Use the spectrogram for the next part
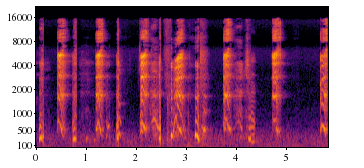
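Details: Young Chinese girl with hiccups: repeated sharp, high-pitched hiccup sounds, about ten in six seconds, irregularly spaced.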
